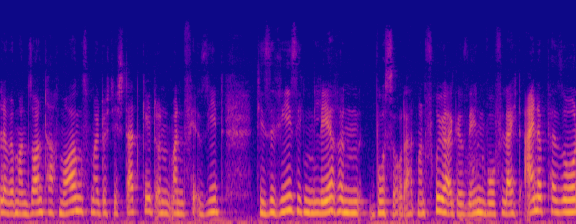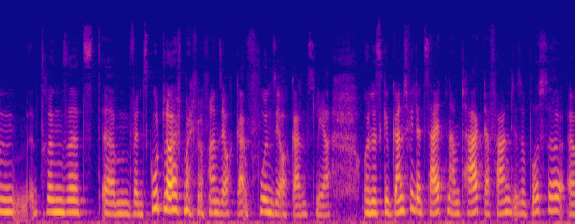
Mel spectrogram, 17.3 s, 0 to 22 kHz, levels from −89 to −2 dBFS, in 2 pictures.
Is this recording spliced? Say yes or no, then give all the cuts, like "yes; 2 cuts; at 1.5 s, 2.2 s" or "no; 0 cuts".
no; 0 cuts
